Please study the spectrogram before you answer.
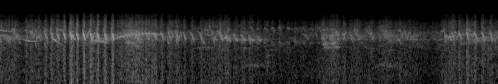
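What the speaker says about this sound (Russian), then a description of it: "послушать звуки природы, как птички радостно поют" Birds sing in a spring morning outdoors, a steady chorus of bright chirps and trills heard at moderate distance over faint background hum, with no voices.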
